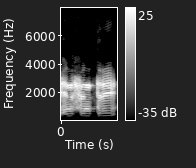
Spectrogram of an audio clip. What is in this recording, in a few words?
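"infantry", English, RUSSIA; DCS; Allied Flight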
